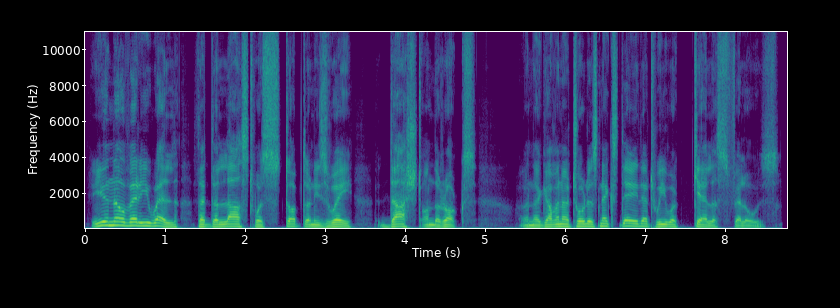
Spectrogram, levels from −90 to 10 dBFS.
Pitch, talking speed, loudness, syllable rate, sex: 125 Hz, 190 wpm, -16 LUFS, 5.0 syllables/s, male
